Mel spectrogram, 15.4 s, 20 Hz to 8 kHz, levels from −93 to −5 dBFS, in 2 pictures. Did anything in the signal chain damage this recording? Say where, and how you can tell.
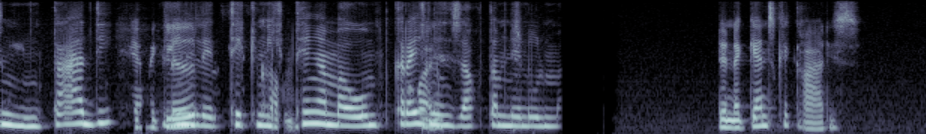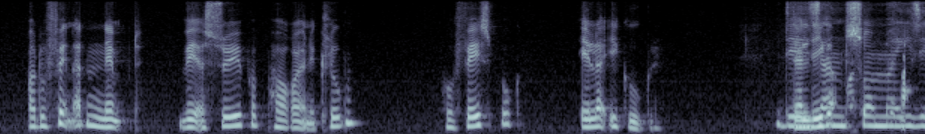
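Yes. Speech suppressed in double talk, at the call-processing stage: the speech collapses by about 40 dB from 0.0 to 0.4 s, 0.96 to 1.29 s, 1.71 to 2.54 s, 3.1 to 4.9 s and from 14.63 s to the end. These are time-limited drops, not the steady 8 kHz band ceiling of the wideband codec. The likely cause is an echo canceller that, with both ends talking, mistook the near talker for loudspeaker echo and pulled its gain down.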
